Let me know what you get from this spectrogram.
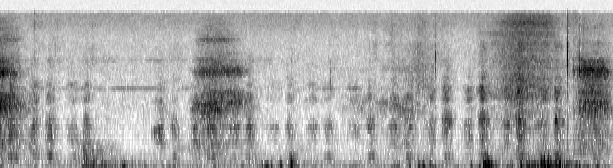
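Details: Panting from Major, a German Shepherd kept as a pet, during dinner in hot weather: low, uneven huffs roughly twice a second, growing louder and heavier toward the end.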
